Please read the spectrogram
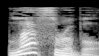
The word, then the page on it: lacerable: British English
